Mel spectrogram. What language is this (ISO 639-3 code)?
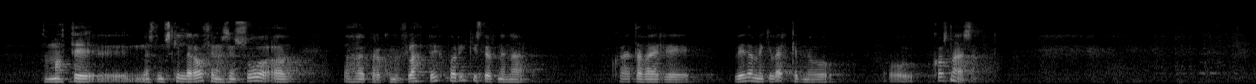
isl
